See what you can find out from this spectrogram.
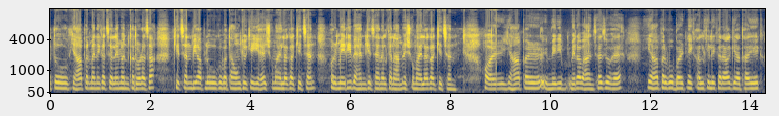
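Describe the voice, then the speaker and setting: A woman in her thirties with a hoarse voice from a sore throat, chatting to viewers as she narrates her family vlog. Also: fairly high pitch, darkish tone. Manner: chatty, addresses viewers directly. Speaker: vlogger. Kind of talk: casual vlog voice-over narration.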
